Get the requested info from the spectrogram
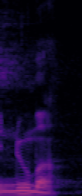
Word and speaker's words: pneuma: We get this Greek word, pneuma. Everybody say pneuma. The P is silent.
